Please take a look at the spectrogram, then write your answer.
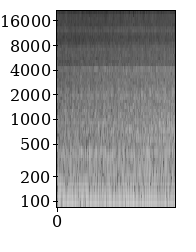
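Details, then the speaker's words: Spryte snowcat "Rusty" turbodiesel, with new OEM Zexel injectors and copper crush washers probably helping seal the indirect-injection cylinders: steady, even low diesel rumble with smooth regular beat, nothing knocking; idle really nice now, running well. "So, but it seems to be running really good. Idle's really nice now."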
